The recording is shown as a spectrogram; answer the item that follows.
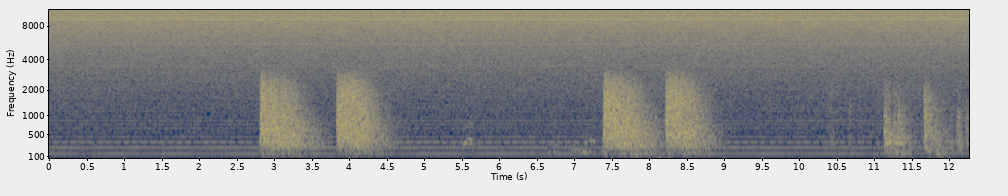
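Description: Four pistol shots fired from blank cartridges, in two pairs: two shots about a second apart, then two more about four seconds later. Each shot has a short echoing tail. A steady mains hum from the old tape recording runs underneath.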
